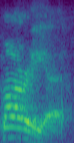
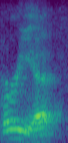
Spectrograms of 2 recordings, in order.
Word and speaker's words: maria: Another feature that we see are Maria. Not Maria, Maria. I call it Sounds like Mario.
